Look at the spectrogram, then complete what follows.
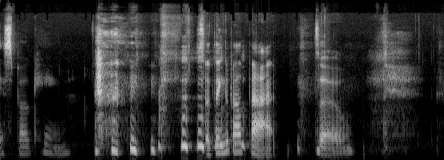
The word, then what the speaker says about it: Spokane: Is it Spokane or Spokane? I think it's Spokane. I feel like it is too, but it's spelled like Spokane. I feel like it's a Nevada thing, but I'm almost certain it's Spokane. I'm almost certain it's also Spokane. People will tell us.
